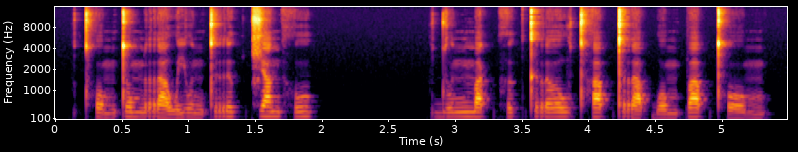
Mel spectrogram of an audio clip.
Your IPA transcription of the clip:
tʰ o˩˦ m t o˧ m r a˩˦ w j u˨˩ n t r ɯ˦˥ k̚ t͡ɕ a˥˩ n h u˥˩ k̚ | d u˦˥ n m a˦˥ k̚ h ɯ˦˥ k̚ t r ɤː˥˩ w tʰ a˦˥ p̚ t r a˨˩ p̚ w o˧ m p a˥˩ p̚ tʰ o˩˦ m

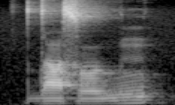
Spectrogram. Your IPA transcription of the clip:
dˤ i zˤ u n

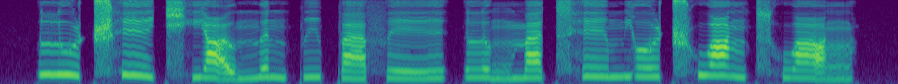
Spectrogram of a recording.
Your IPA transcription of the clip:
l u˥˨ ʈ͡ʂʰ e˥˨ ɪ̯ t͡ɕʰ j ɑ̰˨˩ ʊ̯ n̪ ə˥˨ n p i˥˨ p ä˨˦ f e˨˦ ɪ̯ | l ʊ̰˨˩ ŋ m ä˨˦ t͡sʰ e˦ ɪ̯ m j o˦ ʊ̯ ʈ͡ʂʰ w ɑ˥˨ ŋ t͡sʰ w ɑ̰˨˩ ŋ

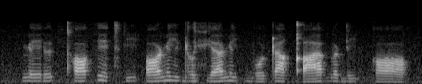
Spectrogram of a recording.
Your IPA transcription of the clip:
ɳ e ɾ ʏ ʔ tʰ ɒ k e t͡sʼ i ʔ ɒ ɳ i ɖ ɤ fʲ a ɳ i ʔ b o ʈ a qʼ a b œ ɖ ɾ i ʔ k ɒ

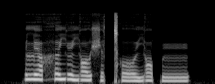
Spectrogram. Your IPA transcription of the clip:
lʲ ɒ˥˧ h ə˥ j ʏ˥˧ j ɔ˥ ʊ̯ ʃ ə˧ ǀʰ oː˧ j ɔ˥˧ p ʉː˧

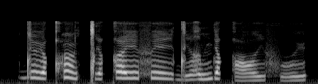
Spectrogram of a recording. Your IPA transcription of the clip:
d ø˥˧ y̯ qʰ ũ˥˧ ǀ i˧ q eː˥ f eː˥˧ i̯ d i˩˧ ʁ nʲ ɛ˥˧ q ɔː˩˧ i̯ f u˩˧ y̯

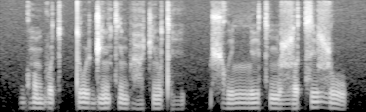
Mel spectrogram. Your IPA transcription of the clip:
ɡʱ õ b w ɵ t͡s tː u y̯ d͡ʒ ĩ t͡s ĩ bʱ æ̤ t͡ʃ ĩ u̯ tʼ i̤ | ʃ o̤ i̯ lː i t͡s ɲ ʊ ɮ ə t͡s i ɮ u

